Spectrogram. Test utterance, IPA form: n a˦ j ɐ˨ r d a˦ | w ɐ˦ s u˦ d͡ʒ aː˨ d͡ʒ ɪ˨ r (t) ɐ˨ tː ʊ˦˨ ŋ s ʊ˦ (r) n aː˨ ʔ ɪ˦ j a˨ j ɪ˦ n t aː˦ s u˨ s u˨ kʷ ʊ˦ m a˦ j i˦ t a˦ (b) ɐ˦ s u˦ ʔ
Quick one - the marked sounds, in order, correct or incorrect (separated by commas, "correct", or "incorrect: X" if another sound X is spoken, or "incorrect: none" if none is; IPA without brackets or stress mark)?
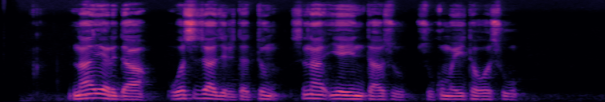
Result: correct, incorrect: none, incorrect: w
